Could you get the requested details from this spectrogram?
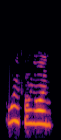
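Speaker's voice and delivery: high, panicked, freaking-out voice. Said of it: "he's, like, freaking out".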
